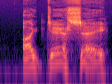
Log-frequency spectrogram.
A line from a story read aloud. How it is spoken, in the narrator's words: grumbled Bomber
